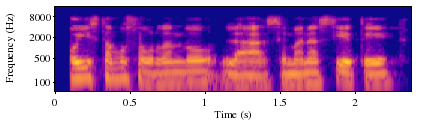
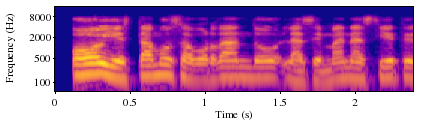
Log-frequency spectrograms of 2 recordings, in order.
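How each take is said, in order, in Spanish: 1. Se dice más suave. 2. Se dice más fuerte. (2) "más alto que las anteriores veces"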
